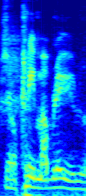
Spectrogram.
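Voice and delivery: soft low goofy murmur; lightly voiced dopey intruder; mock intruder. Joins the mock voice.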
